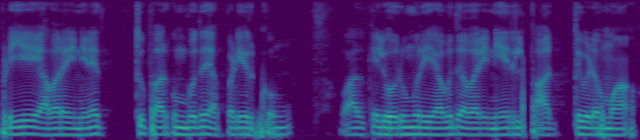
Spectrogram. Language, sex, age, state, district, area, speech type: Tamil, male, 18-30, Tamil Nadu, Dharmapuri, urban, spontaneous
